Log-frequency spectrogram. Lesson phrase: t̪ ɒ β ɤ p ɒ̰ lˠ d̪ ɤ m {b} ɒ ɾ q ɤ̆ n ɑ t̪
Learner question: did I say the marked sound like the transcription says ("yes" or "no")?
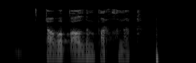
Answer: no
